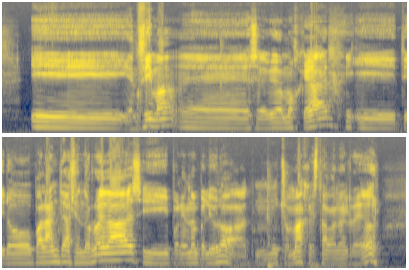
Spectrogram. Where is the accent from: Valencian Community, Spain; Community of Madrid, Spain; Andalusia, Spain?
Community of Madrid, Spain; Getafe; Yo soy de Getafe y con amigos de allí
